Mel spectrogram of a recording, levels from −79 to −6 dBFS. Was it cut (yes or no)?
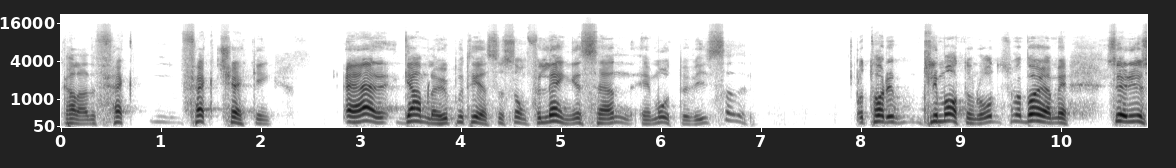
no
